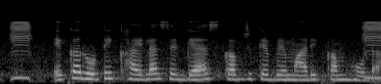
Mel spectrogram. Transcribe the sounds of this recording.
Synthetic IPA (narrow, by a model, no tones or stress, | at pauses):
eːkəɾoːʈikʰaːɪlaseɡɛːskɐbd͡ʒkebeːmaːɾikɐmɦoːla̰ː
